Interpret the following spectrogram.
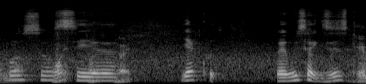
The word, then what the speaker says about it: yakuza: Je pense pas que ça Attends, s'écrit mais même accusant. Non, c'est pas accusa, c'est yakuza. Oui, il y en a dans mon jeu Tokyo Squirt Demolition.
